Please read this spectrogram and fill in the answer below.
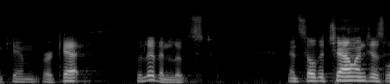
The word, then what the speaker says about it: Lutsk: So now we get on to Lutz. That's Lutz at the top. So here's the challenges. That's how you say it in English. That's how you see it in English. But that's how you spell it.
